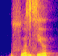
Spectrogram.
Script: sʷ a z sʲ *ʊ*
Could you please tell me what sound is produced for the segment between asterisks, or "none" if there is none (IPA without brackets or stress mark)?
ʊ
